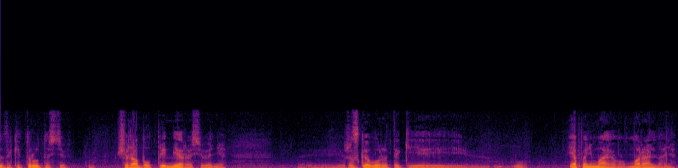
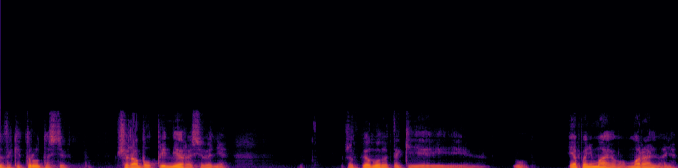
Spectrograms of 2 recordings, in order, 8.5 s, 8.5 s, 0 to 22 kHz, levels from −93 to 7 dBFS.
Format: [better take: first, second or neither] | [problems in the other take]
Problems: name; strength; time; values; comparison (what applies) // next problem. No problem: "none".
first | noise reduction (neural mask model DeepFilterNet 3)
